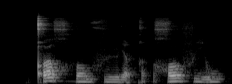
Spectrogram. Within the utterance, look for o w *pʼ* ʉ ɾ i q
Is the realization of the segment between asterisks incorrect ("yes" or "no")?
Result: yes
